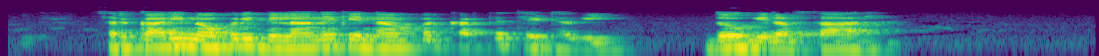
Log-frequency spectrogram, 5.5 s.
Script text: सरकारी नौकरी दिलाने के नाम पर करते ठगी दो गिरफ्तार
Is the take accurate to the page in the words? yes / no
no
